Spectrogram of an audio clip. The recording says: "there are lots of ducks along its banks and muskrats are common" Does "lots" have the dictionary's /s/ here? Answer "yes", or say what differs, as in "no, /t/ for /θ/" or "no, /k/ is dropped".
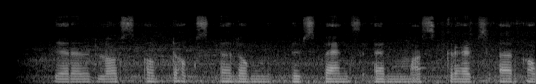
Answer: yes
